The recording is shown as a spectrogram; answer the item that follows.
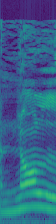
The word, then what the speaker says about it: Knoll: soliti per fare Flex si chiama knoll lights Factory non Light Factory la k è muta non si pronuncia quindi si chiama non Light Factory della Red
